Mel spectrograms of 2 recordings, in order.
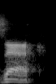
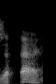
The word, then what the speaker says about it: Zech: first off the name it's z-e-c-k and he says it's pronounced zach which is going to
